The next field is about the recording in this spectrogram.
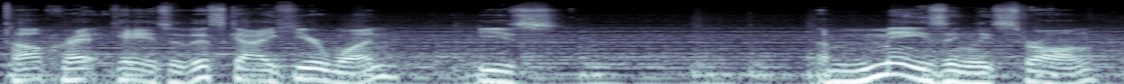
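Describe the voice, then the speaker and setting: A man's voice: medium pitch, slow pace, over music. A man giving casual let's-play commentary, thinking aloud in short remarks and at times reading game text out. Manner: thinks aloud in short remarks, role-playing along in the first person. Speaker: gaming video host playing and commenting.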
